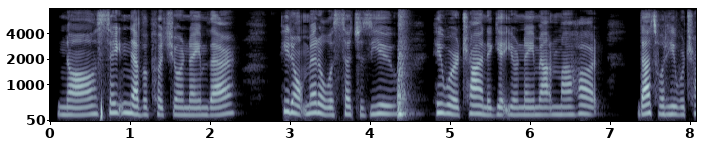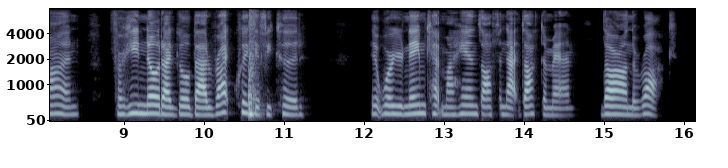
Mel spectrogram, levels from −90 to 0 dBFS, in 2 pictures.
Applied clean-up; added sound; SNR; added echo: classical method log-MMSE.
